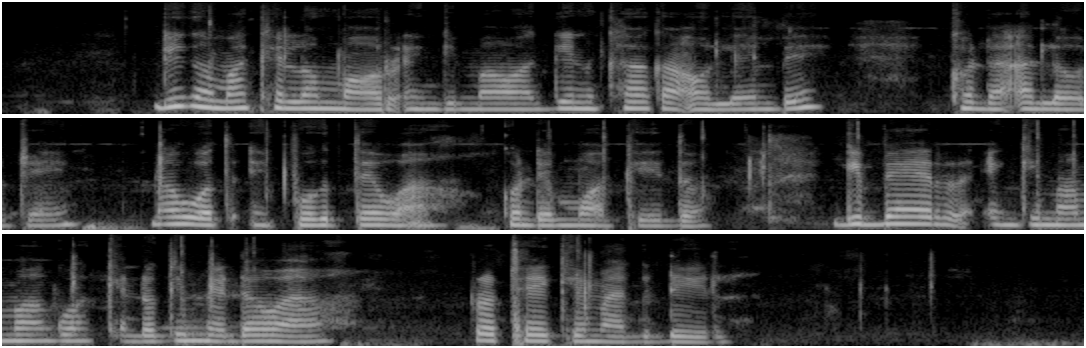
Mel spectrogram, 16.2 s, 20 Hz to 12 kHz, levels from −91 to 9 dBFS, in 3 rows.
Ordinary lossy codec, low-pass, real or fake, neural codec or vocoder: Opus, 16 kbps; 10.8 kHz; real; none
